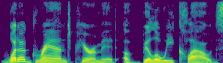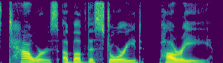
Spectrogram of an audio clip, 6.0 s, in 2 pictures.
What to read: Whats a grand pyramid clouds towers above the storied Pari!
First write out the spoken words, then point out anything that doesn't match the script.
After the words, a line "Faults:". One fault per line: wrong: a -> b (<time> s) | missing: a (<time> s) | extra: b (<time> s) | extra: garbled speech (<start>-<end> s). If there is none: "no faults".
What a grand pyramid of billowy clouds towers above the storied Pari!
Faults:
wrong: Whats -> What (0.0 s)
extra: of billowy (1.6 s)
